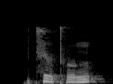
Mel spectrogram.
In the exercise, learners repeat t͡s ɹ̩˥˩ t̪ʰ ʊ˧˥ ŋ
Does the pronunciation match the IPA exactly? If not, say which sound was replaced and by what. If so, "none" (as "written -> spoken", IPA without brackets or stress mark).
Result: none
